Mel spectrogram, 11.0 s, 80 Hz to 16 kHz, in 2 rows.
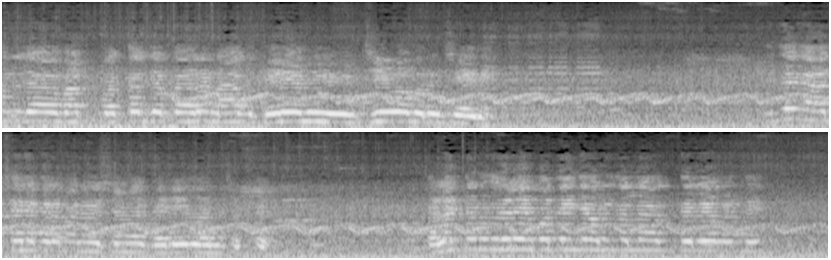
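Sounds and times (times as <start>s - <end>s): siren warbling: 0.8s - 11.0s.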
